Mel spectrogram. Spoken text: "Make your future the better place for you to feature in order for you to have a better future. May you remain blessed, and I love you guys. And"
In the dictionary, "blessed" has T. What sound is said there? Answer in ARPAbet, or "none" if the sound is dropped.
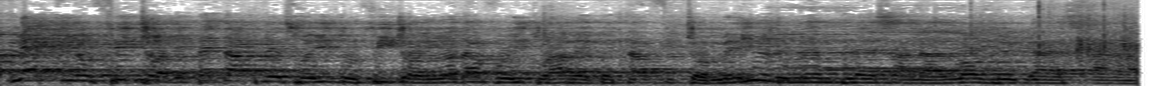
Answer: none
